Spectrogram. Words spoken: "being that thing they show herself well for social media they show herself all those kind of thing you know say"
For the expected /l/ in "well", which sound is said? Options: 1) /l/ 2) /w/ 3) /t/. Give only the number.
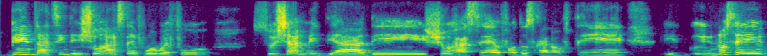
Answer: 2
